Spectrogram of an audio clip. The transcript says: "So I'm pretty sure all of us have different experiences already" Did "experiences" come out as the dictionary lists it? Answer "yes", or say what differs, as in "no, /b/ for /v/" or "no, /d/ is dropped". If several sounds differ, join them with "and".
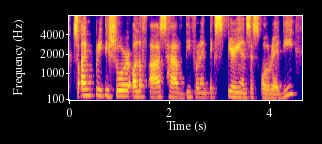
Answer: no, /s/ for /z/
